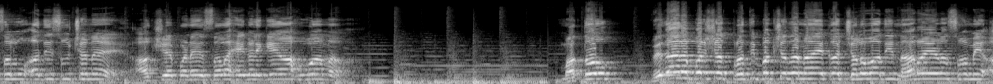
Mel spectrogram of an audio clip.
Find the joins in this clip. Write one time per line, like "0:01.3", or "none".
none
